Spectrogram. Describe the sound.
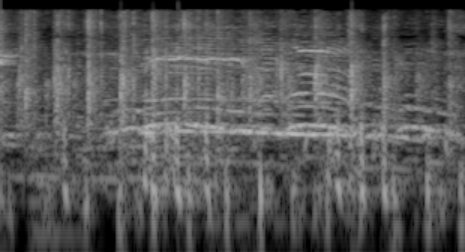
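A crowd applauds steadily for about four seconds, dense overlapping claps mixed with cheering and whooping voices, loud and sustained throughout.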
